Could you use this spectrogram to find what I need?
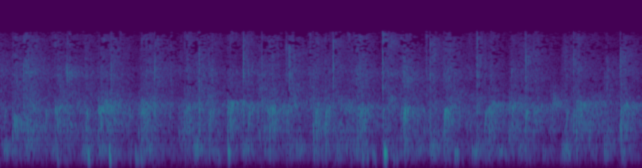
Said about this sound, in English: God bless your church. God bless you, ladies. Give them a great round of applause.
